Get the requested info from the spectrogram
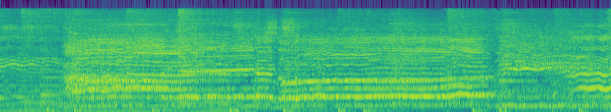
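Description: Gospel worship singing by a choir and congregation, with a long held note that starts about a second in.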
